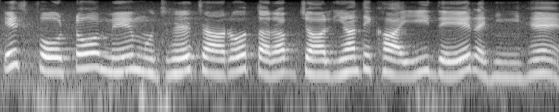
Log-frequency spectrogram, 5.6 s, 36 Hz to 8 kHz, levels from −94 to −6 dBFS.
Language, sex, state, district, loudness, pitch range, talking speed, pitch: Hindi, female, Madhya Pradesh, Katni, -15 LUFS, 225-260 Hz, 120 wpm, 240 Hz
